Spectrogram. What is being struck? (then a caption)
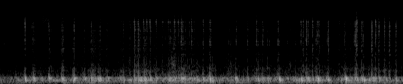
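Metal mesh microphone grille. Long nails on both hands scratch the sides of a black microphone's hollow metal mesh head grille, producing a dense, irregular patter of fast scratchy clicks and rasps. The sound has a close, low-mid body with faint bright edges and no clear pauses between strokes.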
